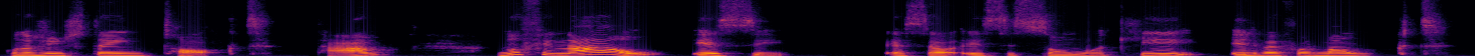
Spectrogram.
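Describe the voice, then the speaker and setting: A woman's voice: on the high side, animated, slow pace, fairly bright tone. A woman teaching English pronunciation in a casual spoken lesson, speaking, explaining patiently and checking in with her students as she demonstrates sounds.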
